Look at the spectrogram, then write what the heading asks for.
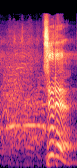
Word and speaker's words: Tsuru: I want to spell it out real quick. Are y'all cool learning a little Japanese? Tsuru, T-S-U-R-U.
